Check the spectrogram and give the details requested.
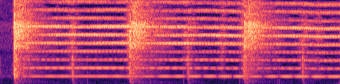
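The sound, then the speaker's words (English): A fire truck siren in a song: a loud, steady buzzing alarm tone layered with sharp, rhythmic clanging pulses about three times a second, with no voices. “Who's the fire trucks, man?”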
